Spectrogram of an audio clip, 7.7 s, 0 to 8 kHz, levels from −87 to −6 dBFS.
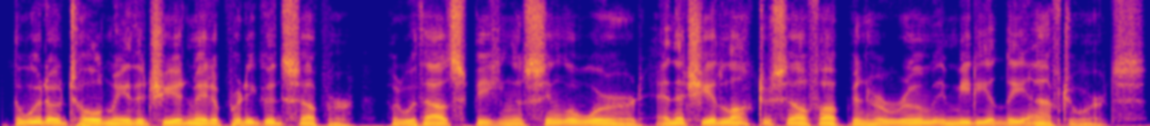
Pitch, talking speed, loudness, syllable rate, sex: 100 Hz, 235 wpm, -16 LUFS, 6.3 syllables/s, male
